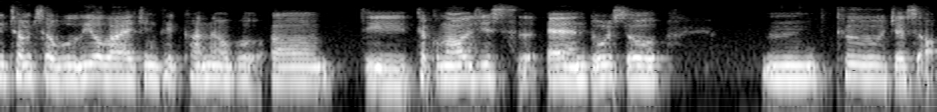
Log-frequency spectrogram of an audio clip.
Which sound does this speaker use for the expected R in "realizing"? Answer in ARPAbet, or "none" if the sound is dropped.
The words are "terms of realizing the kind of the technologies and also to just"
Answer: L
